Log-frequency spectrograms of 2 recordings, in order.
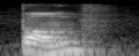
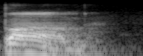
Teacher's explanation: you need to choose the short and lax o as in bomb, or the long as in bomb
